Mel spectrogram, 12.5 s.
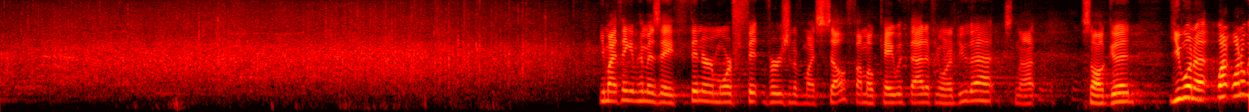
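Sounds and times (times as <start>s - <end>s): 
audience applause: 0.0s - 6.0s
speech: 6.0s - 12.4s.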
